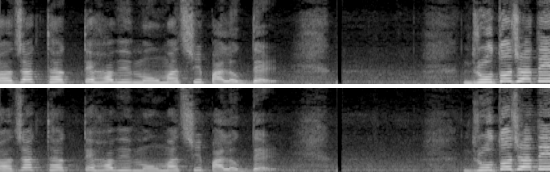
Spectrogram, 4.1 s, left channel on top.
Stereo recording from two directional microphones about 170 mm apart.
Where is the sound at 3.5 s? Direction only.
30° left (ahead or behind).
